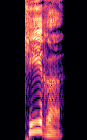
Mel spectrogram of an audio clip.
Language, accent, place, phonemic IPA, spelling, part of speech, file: German, Germany, Berlin, /ˈkeːʁə/, Kehre, noun, De-Kehre.ogg
- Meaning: 1. U-turn 2. hairpin bend 3. plural of Kehr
